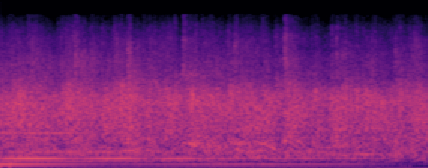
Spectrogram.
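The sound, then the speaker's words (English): A large audience at Tree of Life Church applauds steadily to welcome a visiting pastor, a dense wash of many hands clapping at once, sustained and fairly loud throughout, with a low steady hum beneath it. “Can we receive him at Tree of Life Church with a great big hand clap?”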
